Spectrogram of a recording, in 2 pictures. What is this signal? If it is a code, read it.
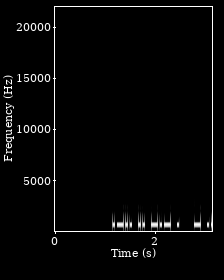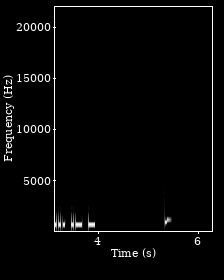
Morse code, heard as a keyed tone, about 28 wpm, 700 Hz. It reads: LIKE THAT
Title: Sets of 2 Words 28wpm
